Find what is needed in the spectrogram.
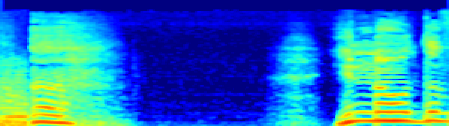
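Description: The looped music stops, a singer's voice gives a short falling sigh-like sound into the microphone, and after about a second of near silence a held sung vocal note comes in near the end.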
